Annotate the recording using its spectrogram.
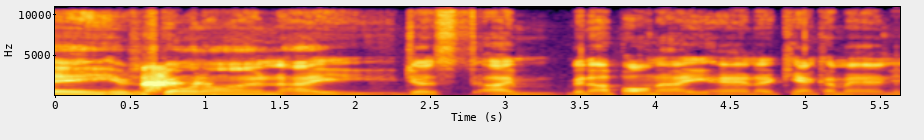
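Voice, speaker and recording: A man puts on a quiet, creaky character voice. It is fairly low in pitch and fairly slow. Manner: low energy, quiet.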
